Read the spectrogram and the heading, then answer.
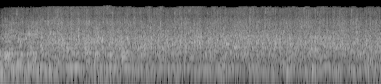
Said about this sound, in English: Now, you tell me how that water looks to you. He's just put his hand in the toilet bowl.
